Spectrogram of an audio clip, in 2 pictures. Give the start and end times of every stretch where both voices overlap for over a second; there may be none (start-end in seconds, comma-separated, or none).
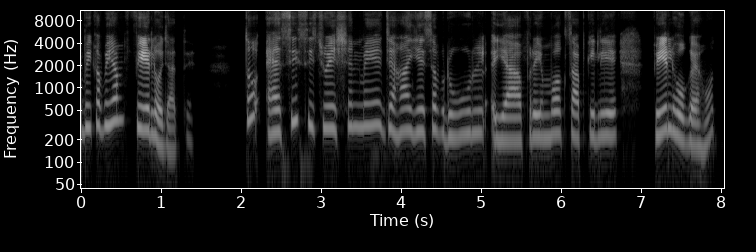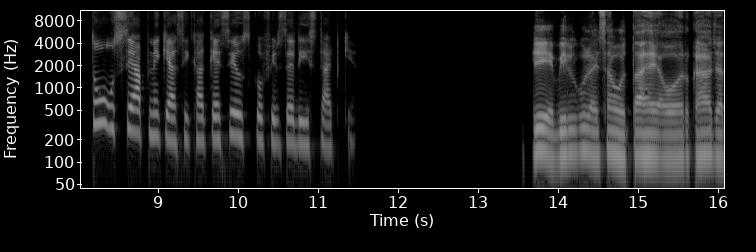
none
